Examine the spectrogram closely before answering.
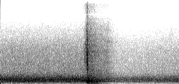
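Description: A nail gun fires once with a sharp bang.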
